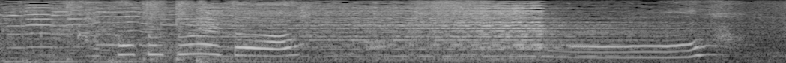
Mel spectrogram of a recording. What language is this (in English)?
Japanese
